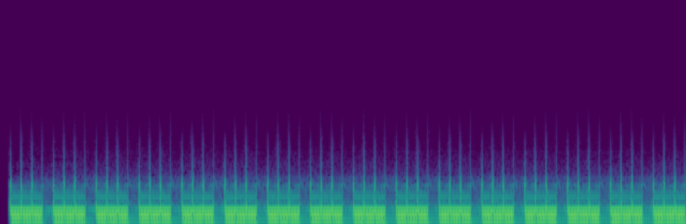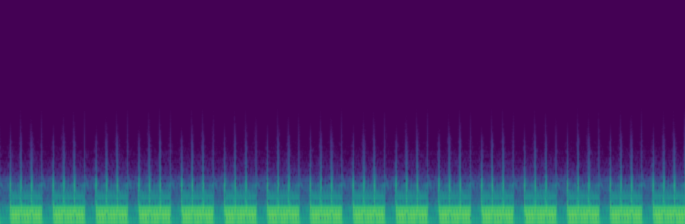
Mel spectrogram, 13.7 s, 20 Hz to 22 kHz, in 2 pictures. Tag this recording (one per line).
beats
per
minute
140
bpm
darkpsy
trance
bass
basseline
psytrance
